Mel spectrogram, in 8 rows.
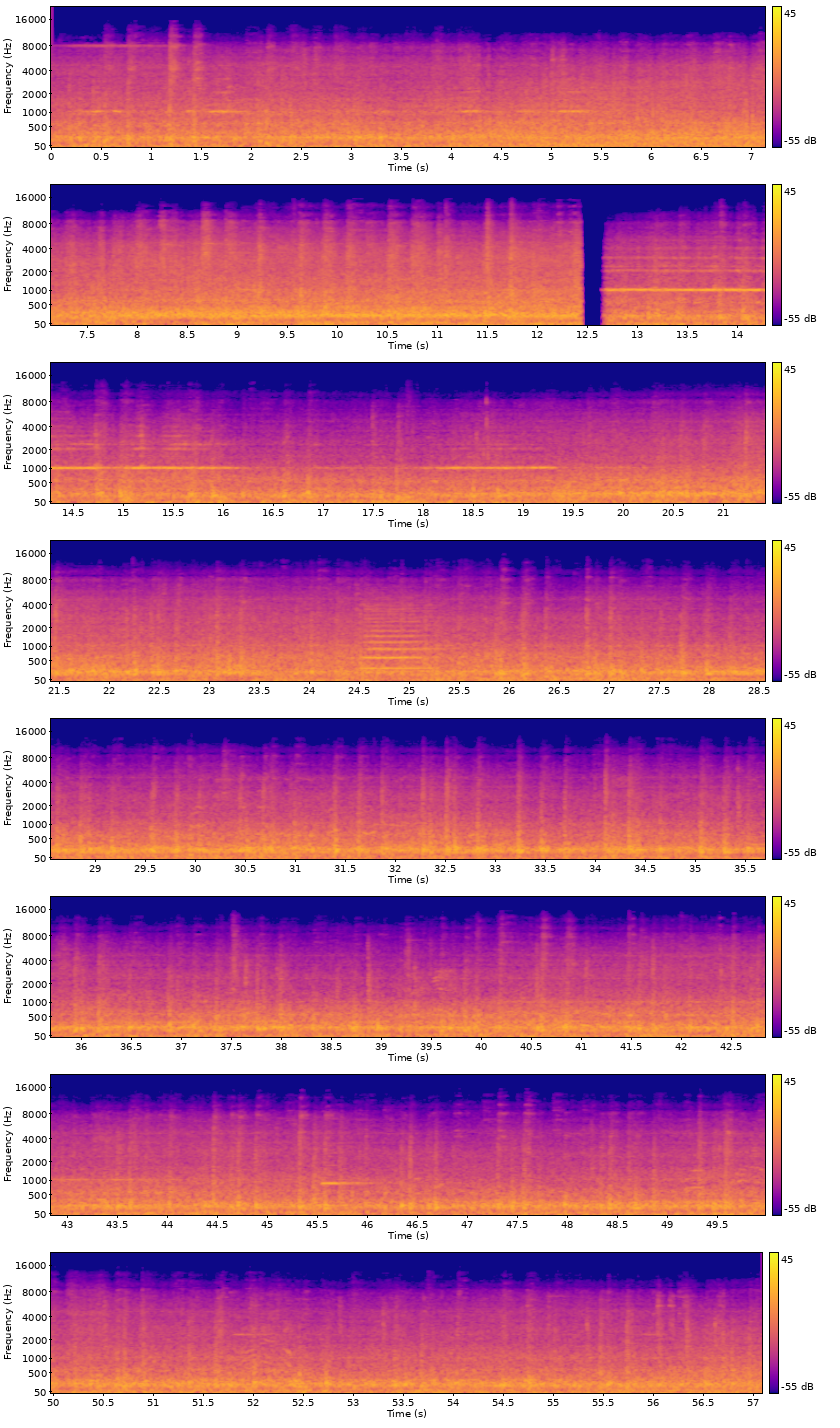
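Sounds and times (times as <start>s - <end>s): train running on rails: 0.0s - 57.0s
high train horn blasts: 12.7s - 16.2s, 24.4s - 25.5s, 45.5s - 46.2s.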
